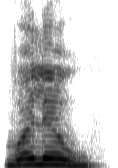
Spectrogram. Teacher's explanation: یہ واو ساکن سے پہلے زبر ہے تو یہ حرف لین سے جلدی پڑھیں گے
